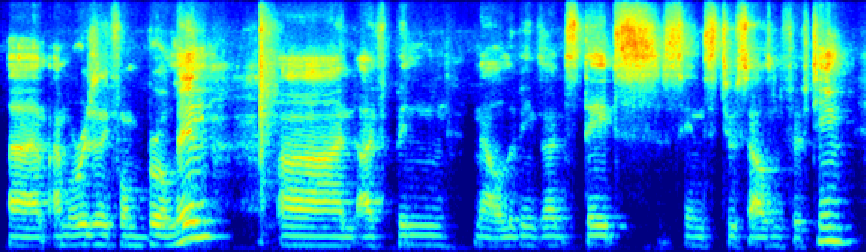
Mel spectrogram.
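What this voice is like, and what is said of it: German accent. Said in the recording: “if my accent doesn't give me away, but I'm a German entrepreneur”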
